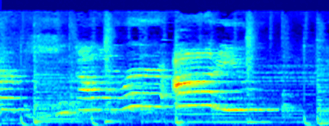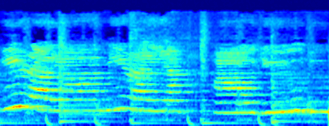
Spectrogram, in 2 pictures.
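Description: A child singing a children's colour song in held, gliding notes over backing music with a steady bass line.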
